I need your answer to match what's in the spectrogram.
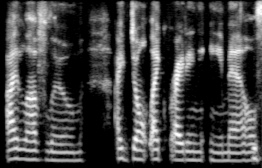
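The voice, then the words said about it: Commercial announcer voice. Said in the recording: “in my commercial voice”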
